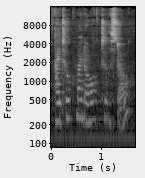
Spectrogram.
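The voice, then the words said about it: Poor put-on British accent. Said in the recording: “With a British accent... That's so bad... It's so bad... your British accent is worse than my bang”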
